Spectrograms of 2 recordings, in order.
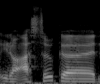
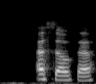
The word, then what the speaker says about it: Ahsoka: And I'm like, everything you're saying about, Asuka, and I think I said her name right, but everybody from the Clone Wars. Wait, I didn't say it right? Ahsoka. But you almost got it, though.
